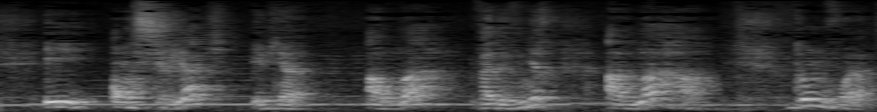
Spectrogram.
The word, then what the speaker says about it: Allah: Je te répète encore une fois, la bonne prononciation, c'est Allah et non Allah.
